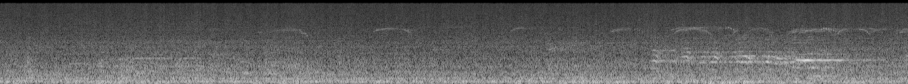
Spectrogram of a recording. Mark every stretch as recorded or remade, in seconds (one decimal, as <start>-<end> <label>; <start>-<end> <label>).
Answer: 0.0-9.1 remade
